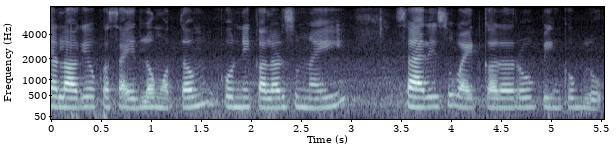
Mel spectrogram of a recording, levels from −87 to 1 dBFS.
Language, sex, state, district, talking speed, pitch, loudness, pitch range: Telugu, female, Telangana, Hyderabad, 150 wpm, 220 Hz, -18 LUFS, 210-230 Hz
